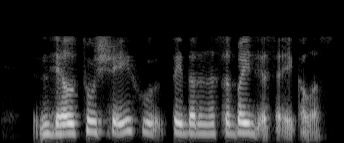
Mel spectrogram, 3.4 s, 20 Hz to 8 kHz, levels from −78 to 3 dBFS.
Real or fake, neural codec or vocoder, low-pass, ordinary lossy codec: fake; codec, 24 kHz, 0.9 kbps, DualCodec; 7.2 kHz; AAC, 16 kbps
